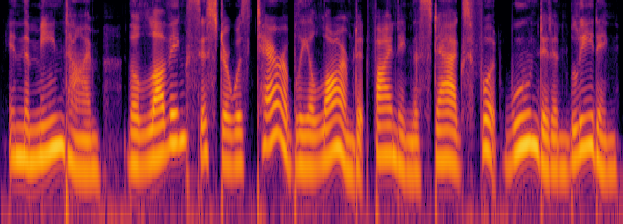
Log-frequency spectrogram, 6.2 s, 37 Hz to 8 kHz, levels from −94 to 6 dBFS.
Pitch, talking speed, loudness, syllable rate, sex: 180 Hz, 165 wpm, -17 LUFS, 4.8 syllables/s, female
